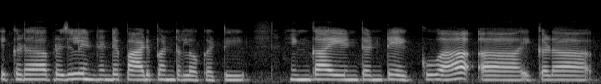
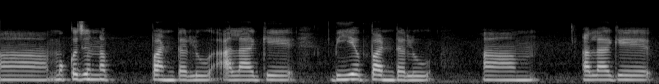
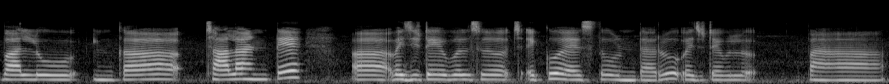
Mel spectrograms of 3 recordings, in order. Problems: none marked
